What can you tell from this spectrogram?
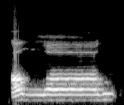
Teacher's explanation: The lamb of Allah's name should pronounce in a thicker voice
